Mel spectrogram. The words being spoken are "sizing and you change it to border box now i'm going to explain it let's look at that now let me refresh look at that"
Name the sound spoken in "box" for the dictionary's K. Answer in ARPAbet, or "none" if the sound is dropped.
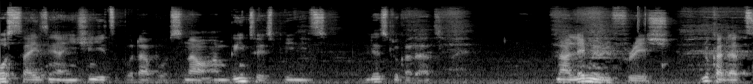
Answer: none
